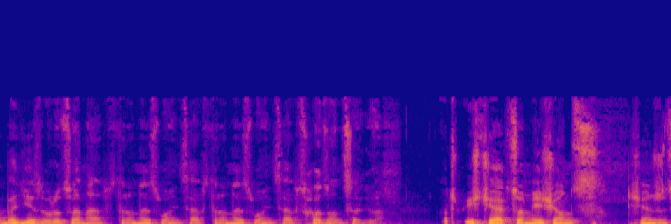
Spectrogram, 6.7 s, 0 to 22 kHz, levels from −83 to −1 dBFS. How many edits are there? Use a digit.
1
